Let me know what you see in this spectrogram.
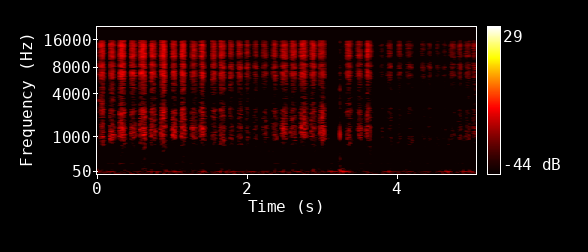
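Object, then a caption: Pencil on a paper book page. A wooden coloured pencil rubs and scratches across the paper page of an open paperback colouring book on a table while the other hand flattens the page. Quick, rhythmic back-and-forth strokes, about four per second, make a bright, dry rasp that is steady at first. After a brief soft thump, the scratching continues quieter and less evenly.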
